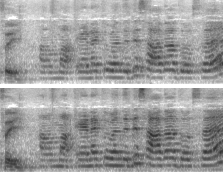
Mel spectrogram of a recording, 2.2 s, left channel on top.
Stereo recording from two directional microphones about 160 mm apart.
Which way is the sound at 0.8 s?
25° left (ahead or behind).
